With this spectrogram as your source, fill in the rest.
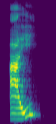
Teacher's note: Por lo tanto, significa que es un diptongo decreciente, porque comienza con una vocal abierta y termina con una vocal cerrada.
